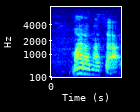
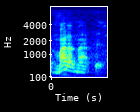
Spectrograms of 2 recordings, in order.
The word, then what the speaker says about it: Maranata: agora eu clamo Maranata como dizemos nós católicos com a tônica na última sílaba palavra em português com a tônica na última sílaba oriunda do aramaico de alerta de Jesus Maranata dizemos nosso católicos os evangélicos ou protestantes colocam a tônica na penúltima sílaba Maranata não importa somos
